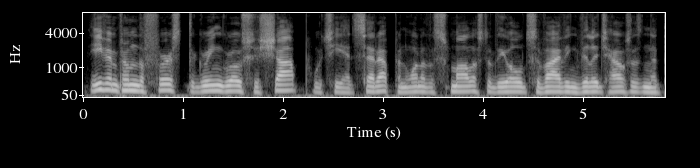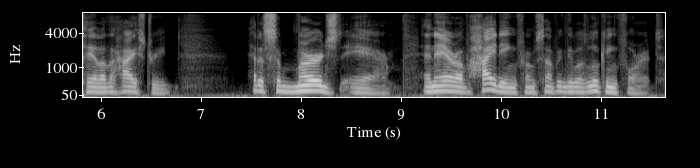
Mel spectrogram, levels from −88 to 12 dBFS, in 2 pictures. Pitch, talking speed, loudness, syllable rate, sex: 130 Hz, 235 wpm, -18 LUFS, 6.0 syllables/s, male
